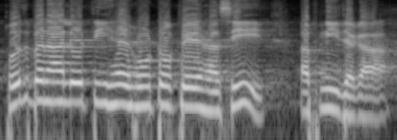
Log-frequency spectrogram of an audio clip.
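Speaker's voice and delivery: measured, emphatic verse with pauses; poetry recitation. Acted. Host reciting verses to introduce the poet, declamatory.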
